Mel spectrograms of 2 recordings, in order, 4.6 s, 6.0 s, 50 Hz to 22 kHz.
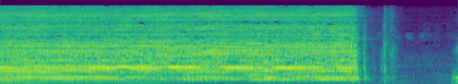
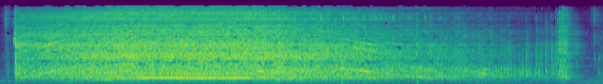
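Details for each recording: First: Hengdian cordless angle grinder from AliExpress under load: steady high motor whine for about three seconds, then abrupt cutout when pressed slightly, its overload protection tripping much earlier and more sensitively than the compared Violeworks grinder. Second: Cordless angle grinder (the owner's own, rated 800 W, claimed 11,000 rpm, estimated about 6,500) on a charged battery: smooth, even high whir at speed with characteristic clicks, then clean wind-down; normal running.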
